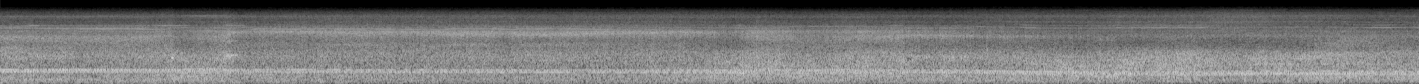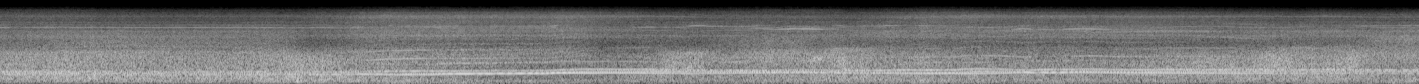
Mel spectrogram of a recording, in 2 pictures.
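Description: Thorax hexacopter's six Multistar Elite 2204 2300KV brushless motors driving Gemfan 5030 three-blade props: a steady buzzing whine of several close pitches over rushing air noise. The pitch wavers with the throttle, dipping a little around the middle, then climbing and splitting apart for a few seconds past the two-thirds mark.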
